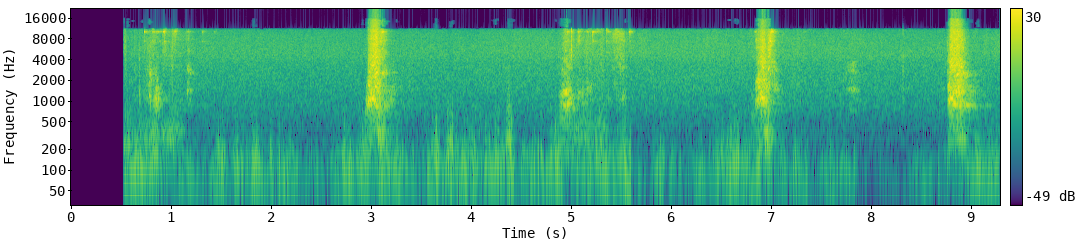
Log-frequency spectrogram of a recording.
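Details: Boston Terrier (Canis familiaris), bark: provoking another dog.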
